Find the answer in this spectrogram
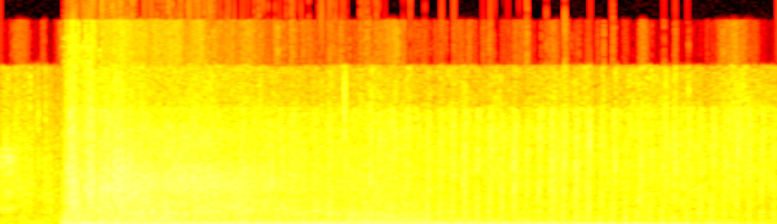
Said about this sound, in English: The fire creature just blew up the police copter!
